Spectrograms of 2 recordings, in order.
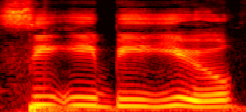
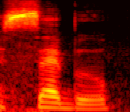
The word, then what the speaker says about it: Cebu: So, technically in the Tagalog alphabet, the letter E can be pronounced E or E like the letter I. So, I say Cu. Cebu. And I know some people say su, but usually it's either Cu or Sebu.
